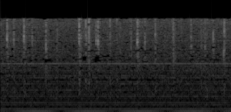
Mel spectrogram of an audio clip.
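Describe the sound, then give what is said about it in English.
Faint rapid clicking of a computer keyboard as a web address is typed, many light irregular keystrokes over a steady low hum, with no talk. “so I've typed that in, pressing enter now.”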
